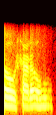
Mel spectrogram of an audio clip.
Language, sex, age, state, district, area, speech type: Bodo, male, 18-30, Assam, Baksa, rural, conversation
